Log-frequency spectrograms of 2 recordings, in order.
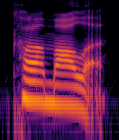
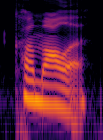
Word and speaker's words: Kamala: show where it's like it's not kamla it's calm Kamala so think about it like you're just saying every a Kamala so Miss Marvel uh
